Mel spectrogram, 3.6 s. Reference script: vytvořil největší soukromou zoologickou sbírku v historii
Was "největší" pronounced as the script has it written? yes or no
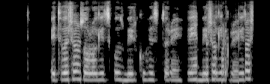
no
